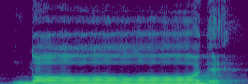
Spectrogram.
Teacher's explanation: দ আলহামদুলিল্লাহ দদ হরফটিও মোটা হরফ মোটা করে উচ্চারণ করতে হবে দদের মাখরাজ জিহ্বার গোড়ার কিনারা সামনের উপরের দুই দাঁতের গোড়ার সঙ্গে লাগিয়ে উচ্চারিত হয়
